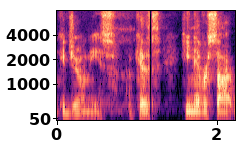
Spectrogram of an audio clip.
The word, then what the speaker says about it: cojones: There's no way Rocky should be saying cajones because he never saw it written down. If you saw that written down, you would mispronounce it if you didn't know the J sounds like an H.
